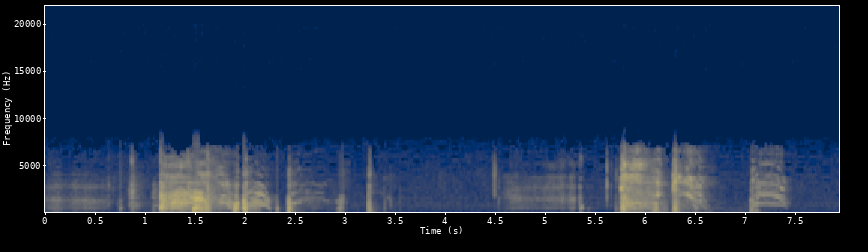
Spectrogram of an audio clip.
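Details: Cough from resolving bronchitis, less severe than before: two bouts of harsh, loose coughing with throat clearing and catching breaths between.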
